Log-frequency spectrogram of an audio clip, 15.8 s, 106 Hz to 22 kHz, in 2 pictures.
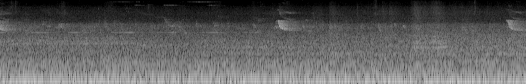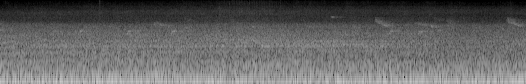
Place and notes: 永康公園, Da’an Dist., Taipei City - Bird calls
Bird calls, traffic sound, in the Park
21 July 2015, 09:42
